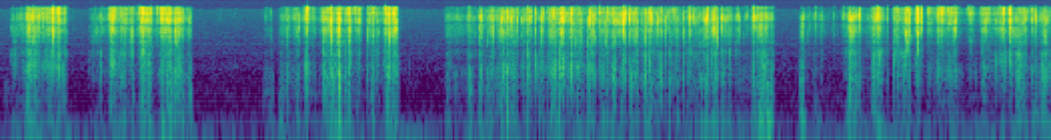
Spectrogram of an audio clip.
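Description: A paintbrush brushes clear cling film wrapped over a white microphone, under the grille. Dense, close crackling and crinkling scratches come in bursts, with bright hiss and a low rumble, separated by a few brief near-silent pauses.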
